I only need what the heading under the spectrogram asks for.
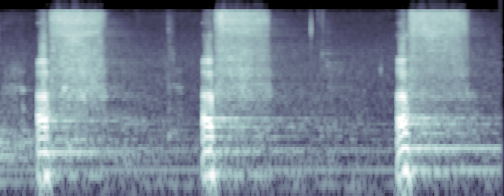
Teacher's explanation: Fa is very easy when the edge of the upper central incisors meets the wet part of the lower lip.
